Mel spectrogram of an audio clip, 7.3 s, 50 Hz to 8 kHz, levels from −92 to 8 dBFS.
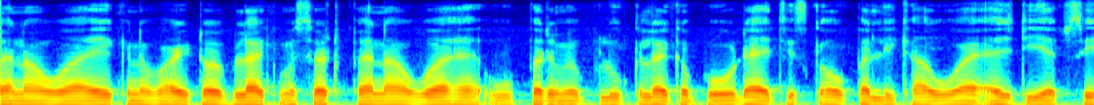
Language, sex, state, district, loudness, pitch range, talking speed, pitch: Hindi, male, Chhattisgarh, Jashpur, -16 LUFS, 90-95 Hz, 240 wpm, 95 Hz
